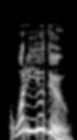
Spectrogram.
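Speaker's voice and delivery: a light mock of an eager stranger asking Gary; stranger asking, mock high voice. Stranger at Pearl Harbor asking Gary, high mock curiosity. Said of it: "he looked at Gary and he said".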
